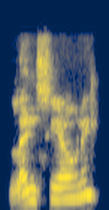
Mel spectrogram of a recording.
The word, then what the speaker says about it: Lencioni: you may be familiar with this by Patrick Lencioni I believe is the pronunciation of his last name I may have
